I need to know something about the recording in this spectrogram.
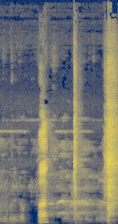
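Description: A rooster crowing: one long, steady call starting a little past halfway. A sharp knock comes just after it begins.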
